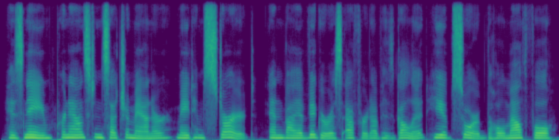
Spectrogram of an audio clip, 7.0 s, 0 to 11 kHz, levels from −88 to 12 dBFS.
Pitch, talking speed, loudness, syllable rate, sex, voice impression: 200 Hz, 195 wpm, -17 LUFS, 5.1 syllables/s, female, very feminine, adult-like, slightly clear, slightly calm, slightly elegant, slightly kind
